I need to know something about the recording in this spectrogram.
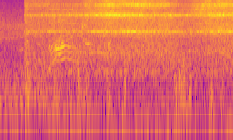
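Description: A young woman laughs and talks excitedly close by.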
